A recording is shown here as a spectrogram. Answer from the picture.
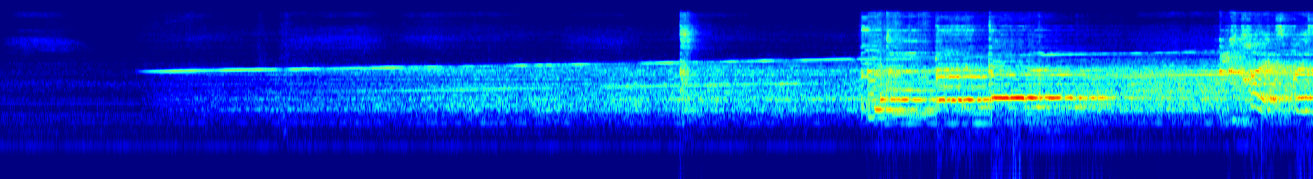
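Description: Sound of a model RTG gas-turbine trainset's turbine starting up: a whine begins about a second and a half in and climbs slowly in pitch, with a sharp click near the middle. About two-thirds of the way in, a louder, denser layer of sound joins it.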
